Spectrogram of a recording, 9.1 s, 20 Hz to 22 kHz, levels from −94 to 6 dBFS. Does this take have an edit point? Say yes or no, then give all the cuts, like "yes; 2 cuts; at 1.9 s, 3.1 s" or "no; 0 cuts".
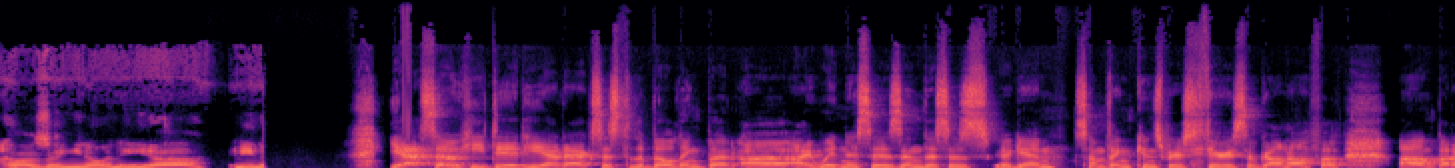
no; 0 cuts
